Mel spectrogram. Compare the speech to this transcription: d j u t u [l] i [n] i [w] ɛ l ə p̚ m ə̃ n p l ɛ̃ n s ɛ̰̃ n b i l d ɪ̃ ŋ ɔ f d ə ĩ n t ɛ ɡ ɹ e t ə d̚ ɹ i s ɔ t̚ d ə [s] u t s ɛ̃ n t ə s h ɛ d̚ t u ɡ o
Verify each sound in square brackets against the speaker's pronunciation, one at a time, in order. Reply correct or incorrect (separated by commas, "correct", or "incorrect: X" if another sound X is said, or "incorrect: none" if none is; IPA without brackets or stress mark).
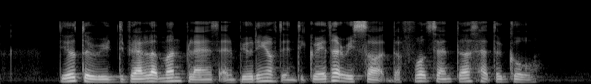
incorrect: ɹ, incorrect: d, incorrect: v, incorrect: f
